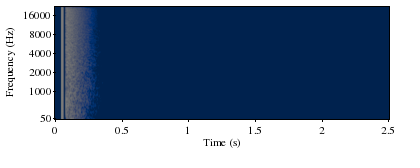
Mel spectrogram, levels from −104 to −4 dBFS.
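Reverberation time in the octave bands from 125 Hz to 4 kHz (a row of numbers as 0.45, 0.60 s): 0.25, 0.25, 0.35, 0.35, 0.30, 0.30 s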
